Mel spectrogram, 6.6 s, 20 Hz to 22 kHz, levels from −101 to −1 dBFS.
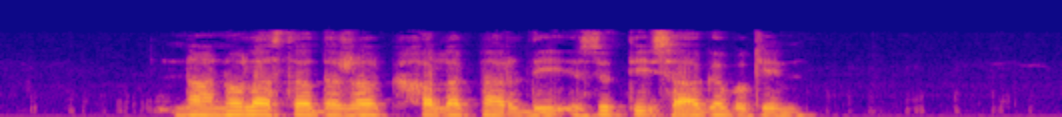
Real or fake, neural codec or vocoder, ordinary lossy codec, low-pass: real; none; AAC, 48 kbps; 7.2 kHz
